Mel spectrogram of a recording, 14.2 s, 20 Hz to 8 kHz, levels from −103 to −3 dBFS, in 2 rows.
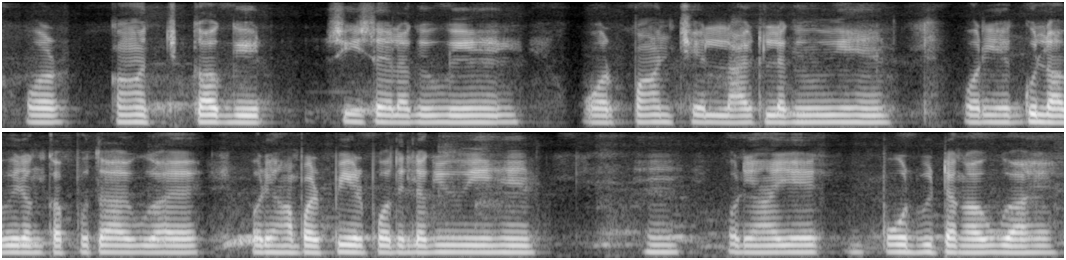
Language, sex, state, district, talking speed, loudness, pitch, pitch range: Bundeli, male, Uttar Pradesh, Jalaun, 165 wpm, -19 LUFS, 165 Hz, 160-170 Hz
